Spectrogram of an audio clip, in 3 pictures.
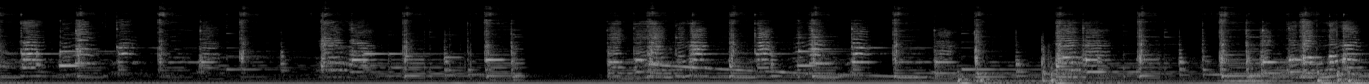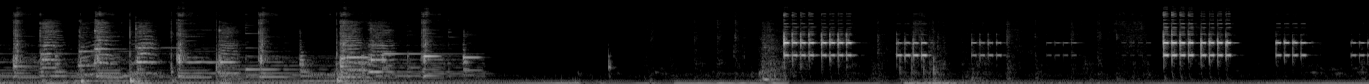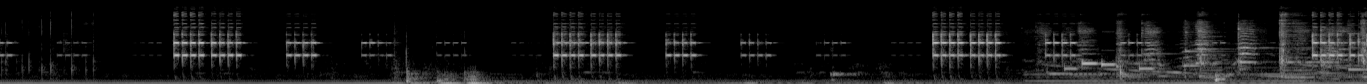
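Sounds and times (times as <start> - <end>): electronic ringtone beeps: 21.6 - 24.4, 25.3 - 28.3, 29.1 - 32.1, 32.9 - 35.9, 36.7 - 41.0.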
